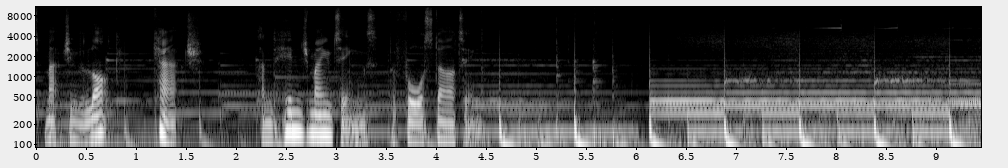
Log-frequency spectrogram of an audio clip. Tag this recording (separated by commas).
Speech, Music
